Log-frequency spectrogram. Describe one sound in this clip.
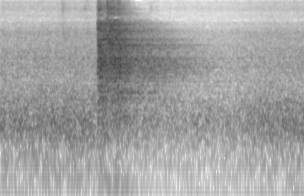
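A loaded barbell clanks as it is set back onto a metal rack.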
